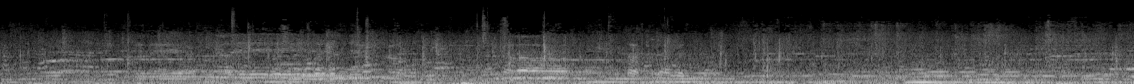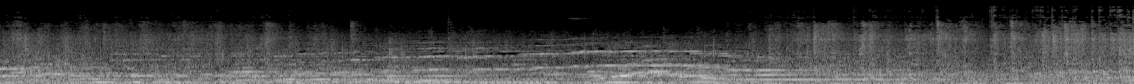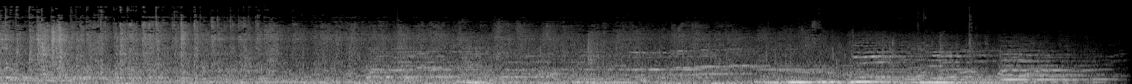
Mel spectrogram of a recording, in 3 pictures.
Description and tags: streetnoise with distant street musicians / musicos callejeros, lejos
